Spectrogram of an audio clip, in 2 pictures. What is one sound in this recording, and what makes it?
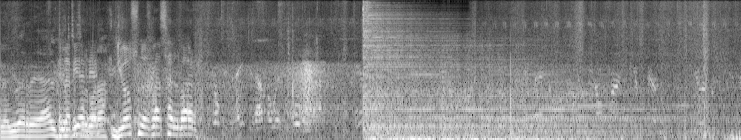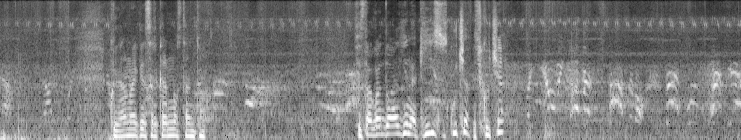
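Men talk tensely and with excitement.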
